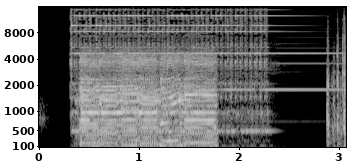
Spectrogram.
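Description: A telephone rings to announce an incoming radio caller: a bright, loud ring lasting about two seconds that thins to a fading tone, then a short final burst.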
